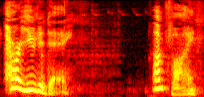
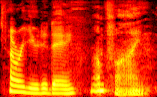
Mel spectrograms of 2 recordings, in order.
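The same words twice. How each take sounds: First: It sounds bright, open and upbeat. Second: It sounds low, flat and dejected.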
